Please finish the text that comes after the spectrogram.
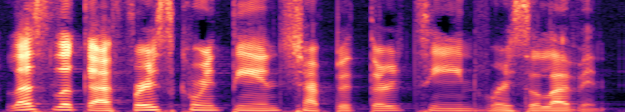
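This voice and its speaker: Deep voiced young woman doing a faith podcast, smooth and emphatic, dry close mic. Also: animated, normal speed, a bit bright, dry recording. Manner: emphatic, repeating phrases for effect. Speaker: podcast host. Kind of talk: devotional podcast talk.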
